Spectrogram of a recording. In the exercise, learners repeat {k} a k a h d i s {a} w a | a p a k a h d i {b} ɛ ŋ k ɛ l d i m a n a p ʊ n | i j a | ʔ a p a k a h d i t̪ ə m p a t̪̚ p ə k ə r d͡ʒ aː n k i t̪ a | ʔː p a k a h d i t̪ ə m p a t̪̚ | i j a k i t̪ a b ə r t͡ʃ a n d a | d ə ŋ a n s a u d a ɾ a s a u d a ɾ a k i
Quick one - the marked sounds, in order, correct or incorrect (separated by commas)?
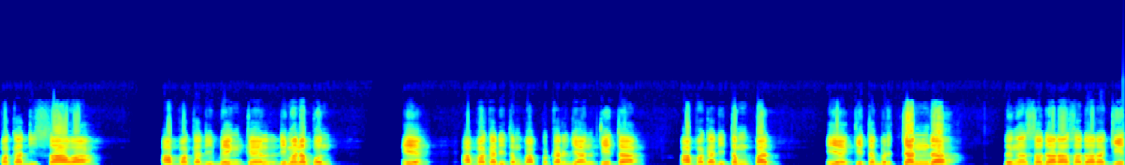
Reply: incorrect, correct, correct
